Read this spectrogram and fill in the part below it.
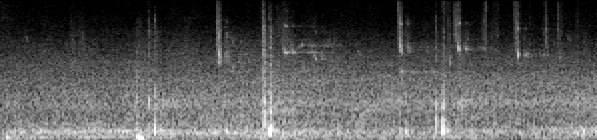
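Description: A tennis ball is hit hard with a racket, back and forth.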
